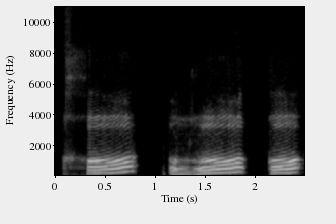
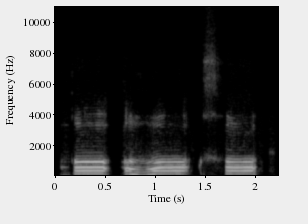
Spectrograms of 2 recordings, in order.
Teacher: Yang tiga ko gho qo hanya istial saja hanya naik aja pangkal lidahnya. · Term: naik pangkal lidahnya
